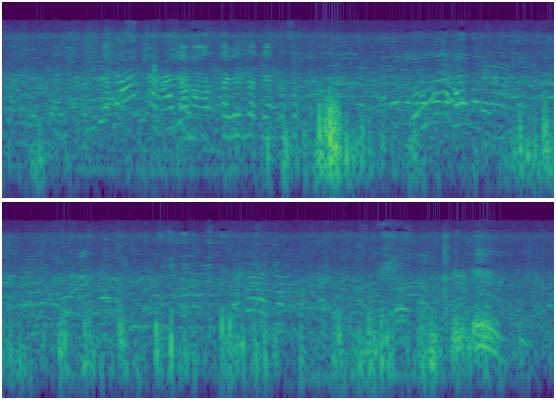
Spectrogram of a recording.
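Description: Men and women in a crowd call out and shout nearby.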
